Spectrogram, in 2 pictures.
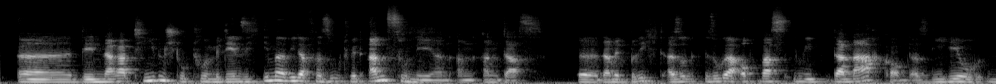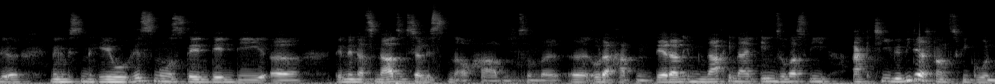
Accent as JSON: {"language": "German", "country": "Germany", "said": "privilegiert als Deutscher, der äh, Englisch kann."}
